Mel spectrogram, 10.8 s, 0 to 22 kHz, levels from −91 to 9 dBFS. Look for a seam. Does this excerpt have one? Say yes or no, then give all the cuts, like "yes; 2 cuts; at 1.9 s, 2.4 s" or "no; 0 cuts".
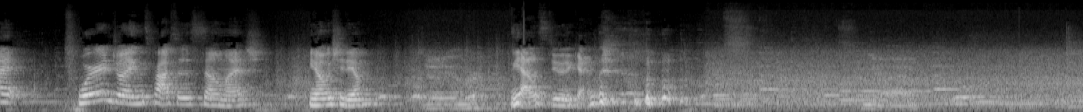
no; 0 cuts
